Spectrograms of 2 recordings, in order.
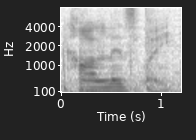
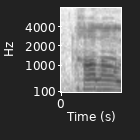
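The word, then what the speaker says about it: Carlisle: And then as for Carlilele, I always used to pronounce it Carisley cuz I generally had no idea how to pronounce it. But Caral again, I think I'll stick on Marginal.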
